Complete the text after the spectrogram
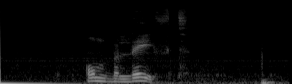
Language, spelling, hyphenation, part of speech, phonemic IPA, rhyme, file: Dutch, onbeleefd, on‧be‧leefd, adjective, /ˌɔn.bəˈleːft/, -eːft, Nl-onbeleefd.ogg
- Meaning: 1. uncivil, rude 2. cruel, callous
